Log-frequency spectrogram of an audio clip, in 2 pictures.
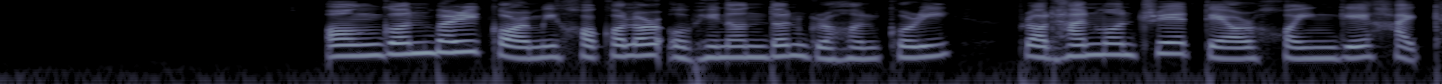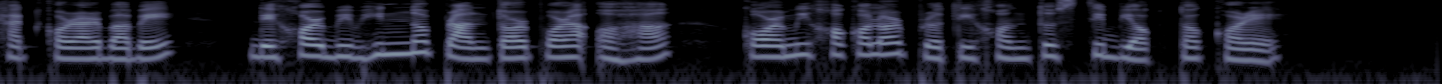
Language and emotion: Assamese, neutral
